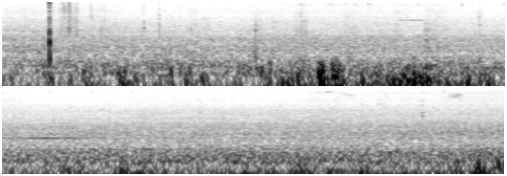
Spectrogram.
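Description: A bite into a crusty bread roll gives a sharp crack about half a second in, followed by soft chewing over a faint low outdoor rumble.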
